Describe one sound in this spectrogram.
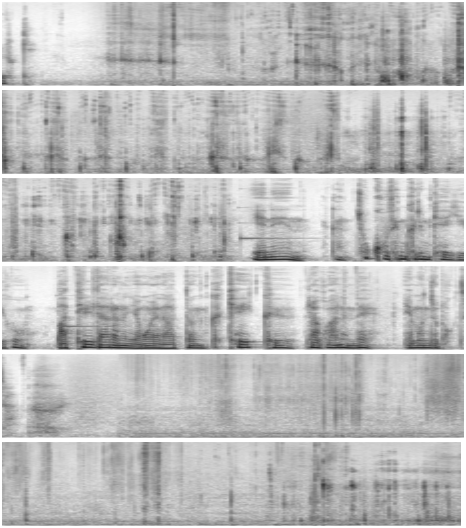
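A young man chews food with soft, crunchy mouth sounds close to a microphone.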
